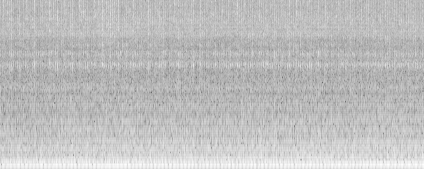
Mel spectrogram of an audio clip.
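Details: VW engine just fitted with a new Pertronix distributor and coil, timing being set: a steady, even low idle with a smooth regular beat and no misses or stumbles. It runs cleanly, sounding much better.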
